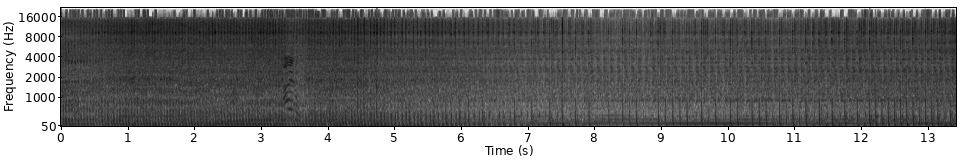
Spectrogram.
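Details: Yard Machines MTD 824 snowblower, 8hp Tecumseh Snow King single-cylinder, after Sea Foam in fuel, idle screw and governor-throttle linkage adjusted; steady putter about 160 beats a minute, no hunting or surging: normal idle.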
